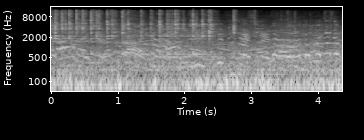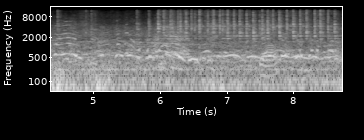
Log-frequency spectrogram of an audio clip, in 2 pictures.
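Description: A crowd of men and women sings together nearby, outdoors.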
